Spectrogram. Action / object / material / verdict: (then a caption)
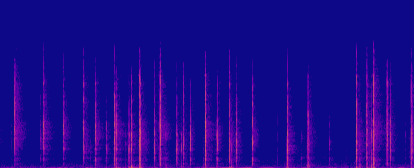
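tap / round metal tin lid / metal / none. Long nails scratch and tap the lid top of a flat, round gold metal tin held horizontally. A quiet, rapid run of crisp, bright clicks and scratchy rasps comes through, with hardly any low end. Each tap dies away almost instantly with no lingering ring.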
